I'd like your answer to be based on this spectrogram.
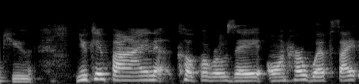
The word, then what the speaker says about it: Rosé: It's T-H-E-C-O-C-O-R-O-S-E, but we're pronouncing it Rosé because, you know, put the stank on it.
